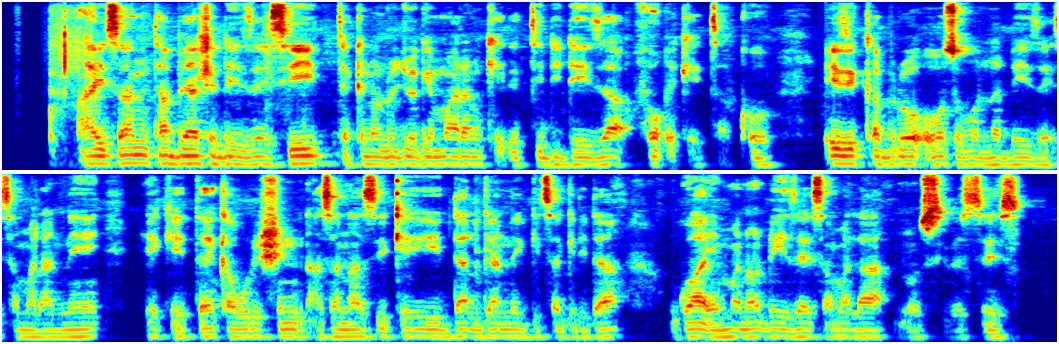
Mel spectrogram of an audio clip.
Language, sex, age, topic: Gamo, male, 18-24, government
